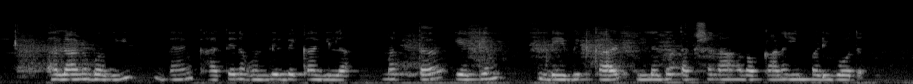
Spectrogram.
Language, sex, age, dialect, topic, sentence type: Kannada, female, 18-24, Dharwad Kannada, banking, statement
